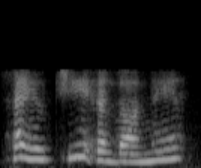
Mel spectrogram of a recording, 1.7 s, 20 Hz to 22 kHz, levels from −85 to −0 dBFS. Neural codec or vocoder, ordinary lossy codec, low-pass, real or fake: codec, 16 kHz, 1 kbps, FreqCodec, smaller model; AAC, 16 kbps; 7.2 kHz; fake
